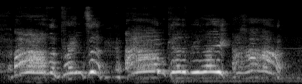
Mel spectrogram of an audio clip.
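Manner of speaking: very high, loud, frantic panicked yelling. Describing a secondary school classroom: imitating people shouting. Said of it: "It's just people shouting".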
